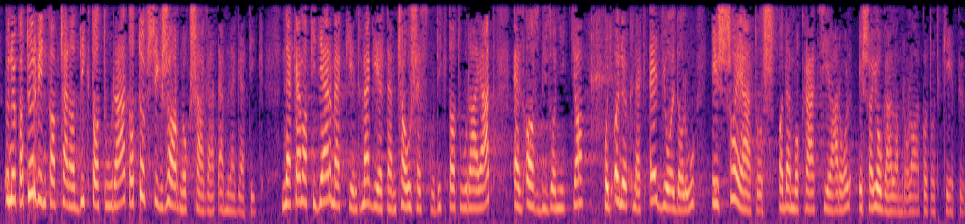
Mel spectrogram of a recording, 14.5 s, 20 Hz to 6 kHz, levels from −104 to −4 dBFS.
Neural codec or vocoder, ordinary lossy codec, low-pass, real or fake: none; none; 5.4 kHz; real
